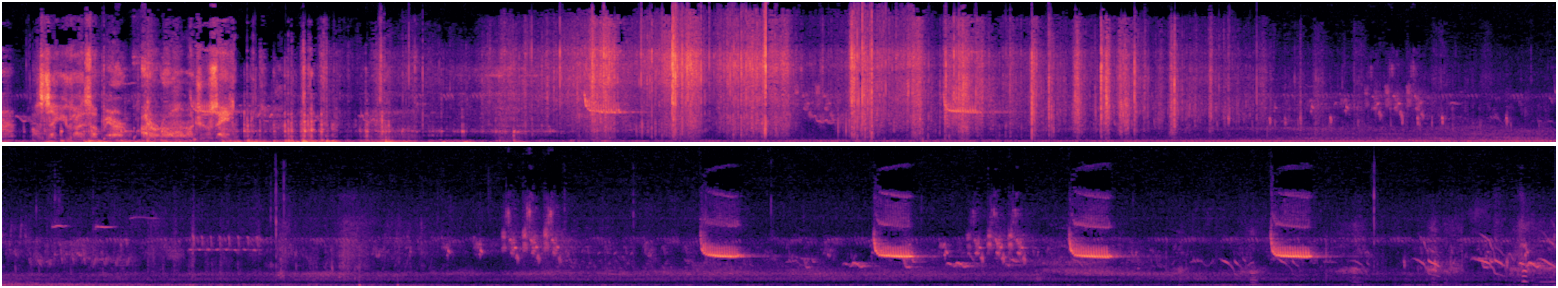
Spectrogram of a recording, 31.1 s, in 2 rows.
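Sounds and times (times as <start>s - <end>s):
faint bird chirps: 0.0s - 10.2s, 22.0s - 31.0s
bird call: 5.1s - 10.3s, 22.6s - 23.1s, 26.2s - 26.9s, 28.0s - 31.0s.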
